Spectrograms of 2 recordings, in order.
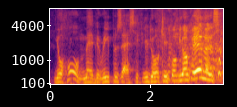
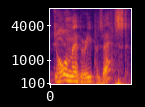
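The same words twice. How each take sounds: First: Can't keep a straight face reading the warning; laughing quote. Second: Quieter, lower, no laugh now; sober. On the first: Retold or imitated. Quoting the mortgage advert to viewers, laughing. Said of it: "We shouldn't laugh". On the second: Real, not acted. Repeating the advert warning to viewers, sober and quiet. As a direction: say it as a sad truth.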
